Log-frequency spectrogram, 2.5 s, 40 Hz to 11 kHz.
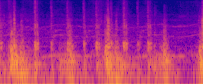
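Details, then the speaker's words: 2013 Scion FR-S with 191,113 km: the wiper motor on high sweeps quickly and regularly, about twice a second, with a light thump at each reversal and no groan. This is normal; at normal speed it runs too slowly, laboring and groaning. "that's normal this is too slow this is my normal speed but this is too slow for the normal speed and you see it's laboring it's groaning"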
